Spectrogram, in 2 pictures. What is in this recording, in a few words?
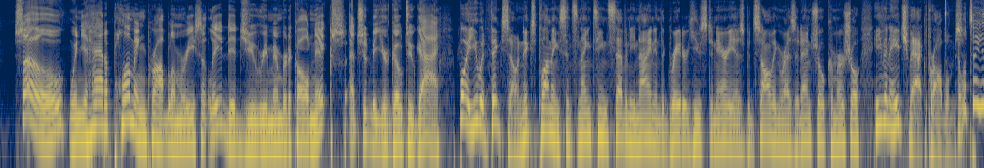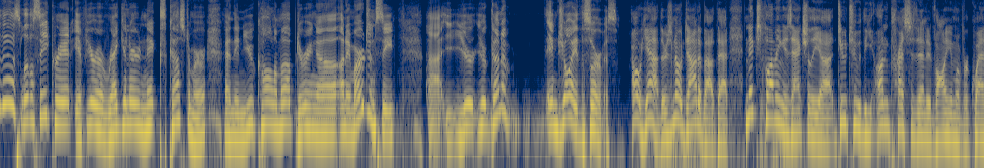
RADIO AD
